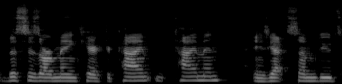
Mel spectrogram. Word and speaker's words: Kaiman: But no, the first chapter is called Spell One Kaiman, and that's how they pronounce it, not Cayman, like I thought it would be.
